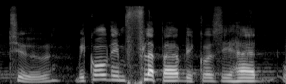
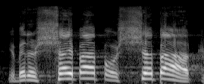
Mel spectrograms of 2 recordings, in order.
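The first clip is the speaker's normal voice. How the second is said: lightly voiced harsh rebuke, higher and louder; stern scolder; 5 semitones higher, 5 dB louder than usual. Preacher mimicking how churches scold rebellious kids, a light stern bark. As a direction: toss off a mock church scold.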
